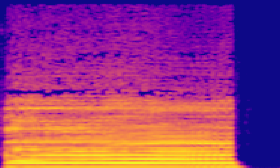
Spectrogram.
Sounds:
Music, Wind instrument, Musical instrument

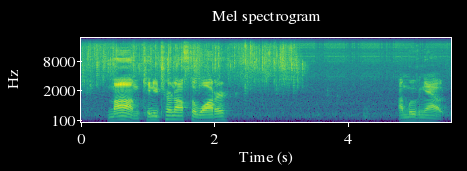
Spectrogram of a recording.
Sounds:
Human voice, Speech

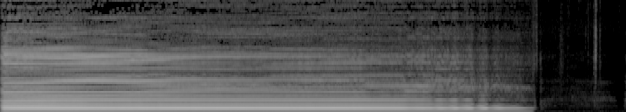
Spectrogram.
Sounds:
Musical instrument, Music, Wind instrument

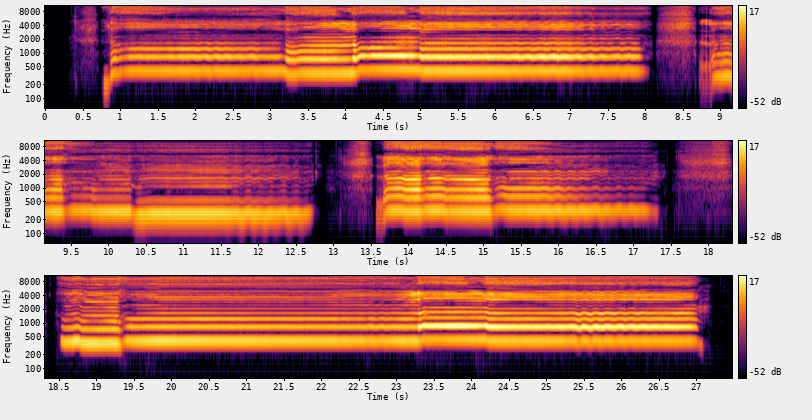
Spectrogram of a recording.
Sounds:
Human voice, Female singing, Singing

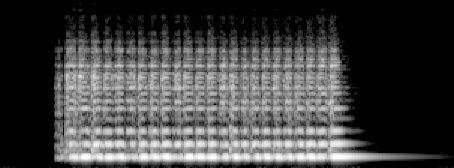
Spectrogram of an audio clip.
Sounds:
Bowed string instrument, Music, Musical instrument

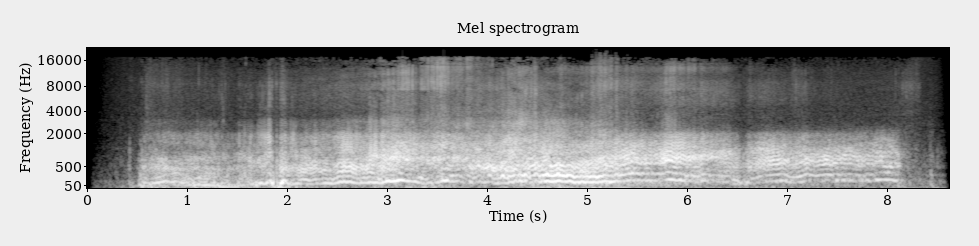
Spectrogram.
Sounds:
Domestic sounds, Zipper (clothing)

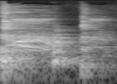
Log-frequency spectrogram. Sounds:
Respiratory sounds, Cough

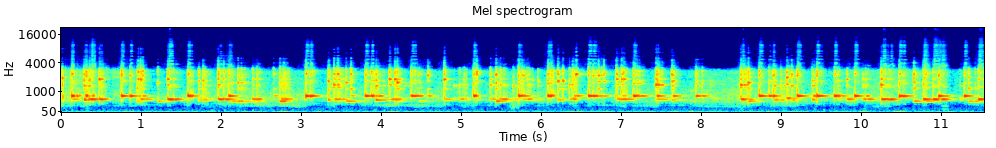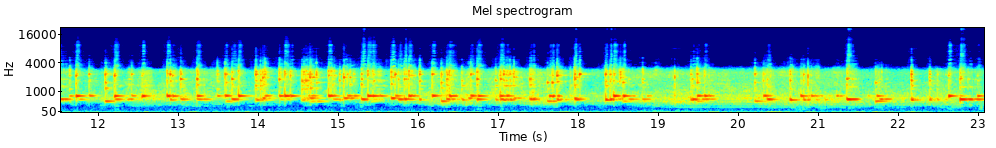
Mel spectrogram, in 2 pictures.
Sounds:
Chime, Wind chime, Bell

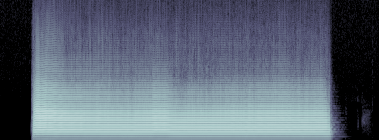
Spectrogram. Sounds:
Brass instrument, Music, Musical instrument, Trumpet

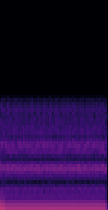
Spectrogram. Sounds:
Musical instrument, Keyboard (musical), Music

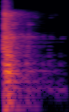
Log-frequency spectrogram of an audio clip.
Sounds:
Gunshot, Explosion

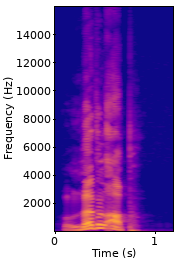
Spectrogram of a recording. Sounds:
man speaking, Speech, Human voice

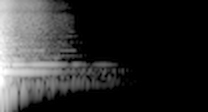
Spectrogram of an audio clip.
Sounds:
Percussion, Musical instrument, Music, Drum, Snare drum

